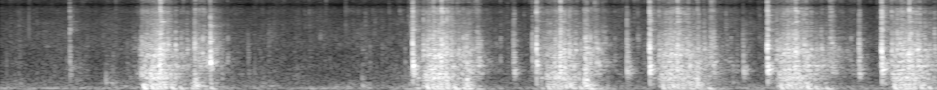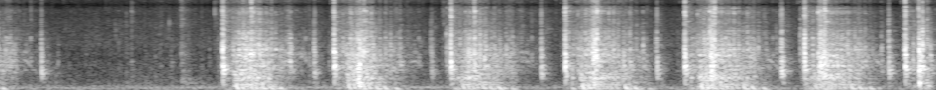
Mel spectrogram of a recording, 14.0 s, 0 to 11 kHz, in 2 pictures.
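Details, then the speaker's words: 1980s Cruise N Carry two-stroke outboard, sat about 20 years, first start on premix sprayed into the cylinder, carburetor not yet cleaned: fires in short ragged bursts about a second long, dying between them, smoke visible; first start on primed fuel. "Woo! There we go. Ah. Nice. See that smoke? We got it. Oh yeah. All right. She's a runner."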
